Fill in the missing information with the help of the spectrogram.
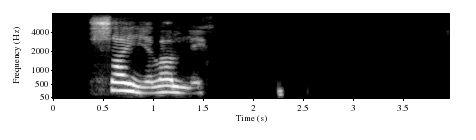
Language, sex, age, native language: Icelandic, female, 9, Icelandic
